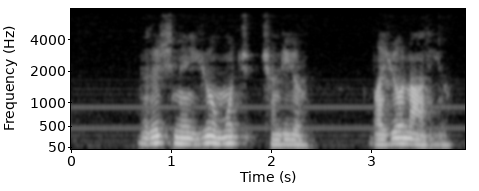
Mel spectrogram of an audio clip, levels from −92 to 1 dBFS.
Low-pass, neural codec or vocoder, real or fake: 7.2 kHz; none; real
